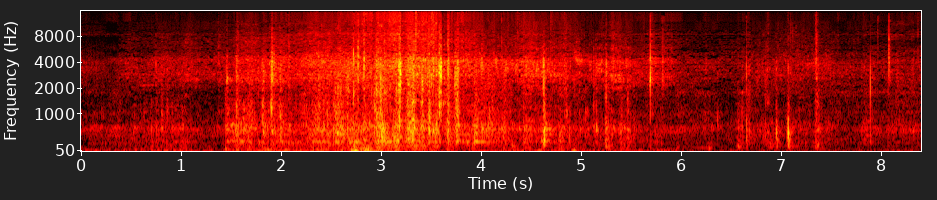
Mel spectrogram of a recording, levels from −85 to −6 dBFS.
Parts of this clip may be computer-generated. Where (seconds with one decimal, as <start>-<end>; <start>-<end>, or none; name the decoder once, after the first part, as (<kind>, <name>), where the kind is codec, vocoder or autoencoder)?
0.0-0.5 (codec, SNAC); 5.5-6.7; 7.5-8.4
